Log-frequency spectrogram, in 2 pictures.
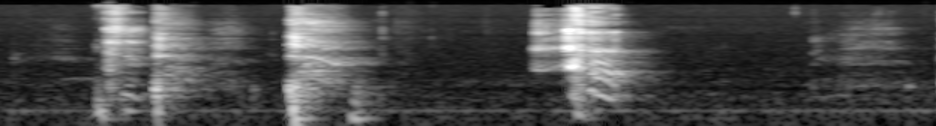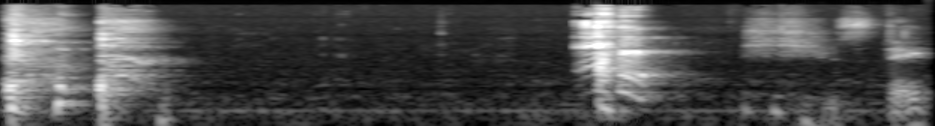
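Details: Several short, sharp cough bursts in quick pairs: a mother's real cough and her young child copying it, with faint room hum; cough.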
